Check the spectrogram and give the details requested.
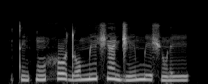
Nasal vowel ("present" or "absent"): present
